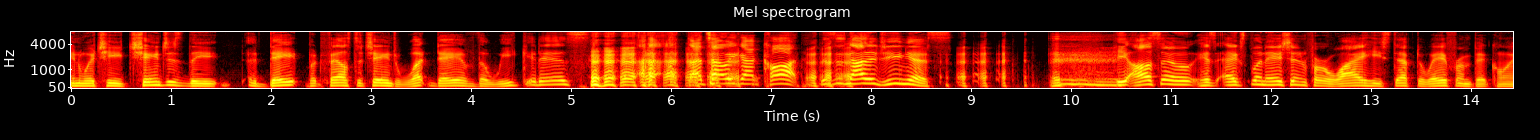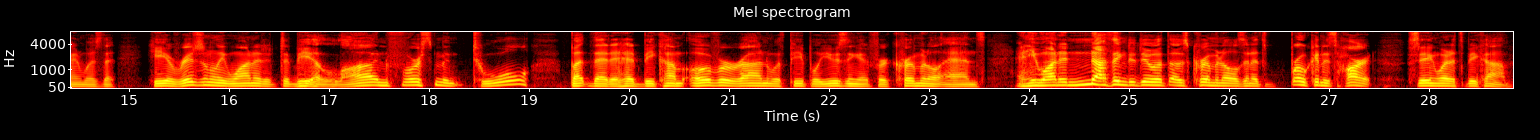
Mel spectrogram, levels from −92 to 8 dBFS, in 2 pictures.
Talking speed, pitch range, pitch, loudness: 170 wpm, 125-170 Hz, 140 Hz, -18 LUFS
